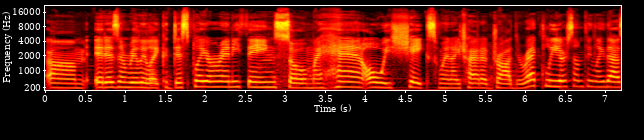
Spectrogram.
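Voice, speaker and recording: A woman of twenty from Serbia, a native Serbian speaker talking in English with a Serbian accent, hosting a casual solo podcast in a reflective way with many fillers and restarts. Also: medium pitch. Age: 20s. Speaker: podcast host.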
